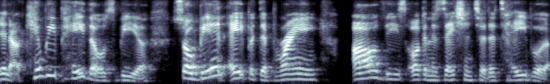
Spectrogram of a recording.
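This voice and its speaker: A woman in a Southern US accent, with lively intonation, at a moderate pace. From US South. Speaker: community organization leader. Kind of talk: interview.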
